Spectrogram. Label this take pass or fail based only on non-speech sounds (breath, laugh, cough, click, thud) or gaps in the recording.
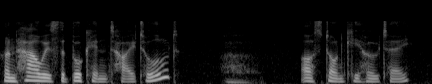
fail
